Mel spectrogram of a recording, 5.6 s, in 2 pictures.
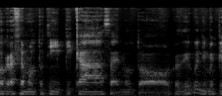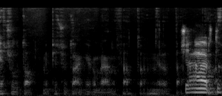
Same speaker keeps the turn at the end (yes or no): no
